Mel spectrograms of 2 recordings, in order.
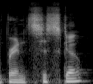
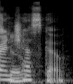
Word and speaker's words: Francesco: Captain Frances Francesco Chino you mean Francisco it's spelled with an e oh so like literally like Francesca Francesco interesting yeah never heard that he's Italian Oh you mean yeah January 13 2012.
